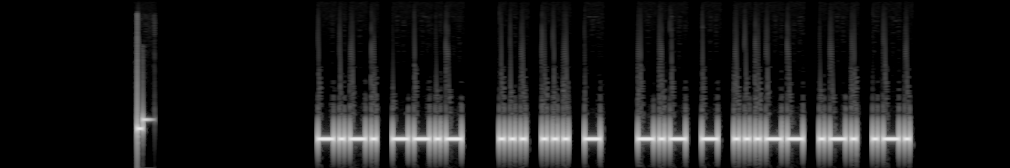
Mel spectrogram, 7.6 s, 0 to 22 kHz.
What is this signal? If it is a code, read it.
Morse code, heard as a keyed tone, about 30 wpm, 700 Hz. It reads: CQ SST KT3RR
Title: K1USN SST QSO Practice - 30wpm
